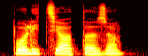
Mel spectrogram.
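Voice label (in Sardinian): "politziotos", female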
